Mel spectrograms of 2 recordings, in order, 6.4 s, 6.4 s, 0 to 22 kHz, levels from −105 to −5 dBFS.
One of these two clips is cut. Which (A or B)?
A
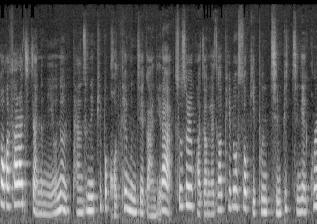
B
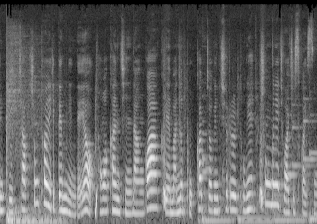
B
